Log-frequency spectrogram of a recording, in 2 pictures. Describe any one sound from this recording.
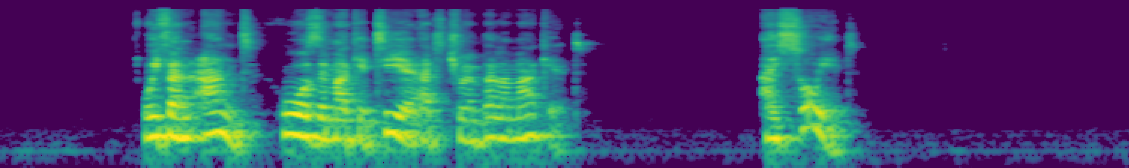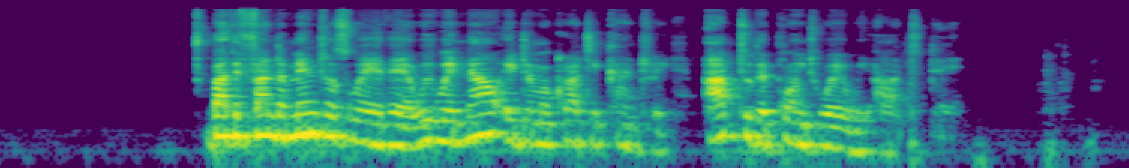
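A man speaks calmly and with animation over an online call, in short bursts with pauses.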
